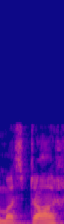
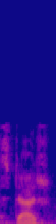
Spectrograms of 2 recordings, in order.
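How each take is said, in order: First: The last vowel sounds like 'ah'. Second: The last vowel sounds like 'cat'. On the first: This is the British pronunciation. "British में बोलेंगे" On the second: This is the American pronunciation. "American में बोलेंगे"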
